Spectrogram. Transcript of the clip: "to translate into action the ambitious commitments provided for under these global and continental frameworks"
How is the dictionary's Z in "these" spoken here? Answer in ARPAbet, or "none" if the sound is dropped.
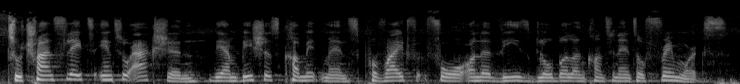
Z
